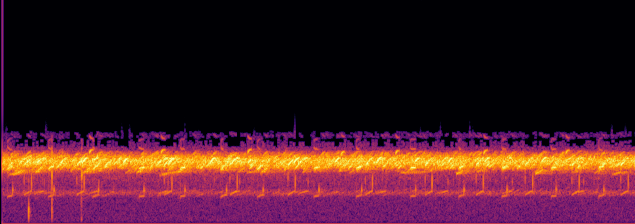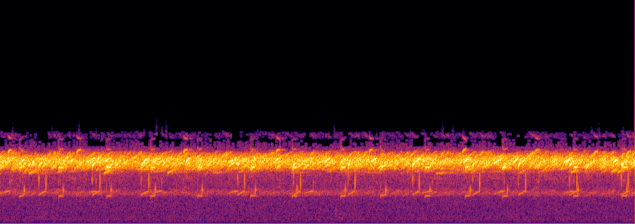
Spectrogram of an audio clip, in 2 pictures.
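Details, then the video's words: Frog pond in the suburbs of New York City: a dense chorus of high, shrill trilling calls blending into one unbroken, pulsing wall of sound. "NY frog chorus"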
